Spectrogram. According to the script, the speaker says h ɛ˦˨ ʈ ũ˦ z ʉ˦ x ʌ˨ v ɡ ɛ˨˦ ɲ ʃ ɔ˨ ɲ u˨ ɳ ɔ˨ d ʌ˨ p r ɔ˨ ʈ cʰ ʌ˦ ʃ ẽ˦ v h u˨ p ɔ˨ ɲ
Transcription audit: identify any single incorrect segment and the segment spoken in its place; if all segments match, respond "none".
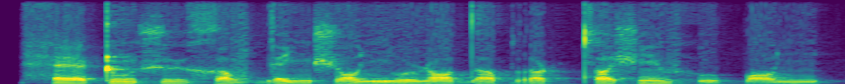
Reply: z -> ʃ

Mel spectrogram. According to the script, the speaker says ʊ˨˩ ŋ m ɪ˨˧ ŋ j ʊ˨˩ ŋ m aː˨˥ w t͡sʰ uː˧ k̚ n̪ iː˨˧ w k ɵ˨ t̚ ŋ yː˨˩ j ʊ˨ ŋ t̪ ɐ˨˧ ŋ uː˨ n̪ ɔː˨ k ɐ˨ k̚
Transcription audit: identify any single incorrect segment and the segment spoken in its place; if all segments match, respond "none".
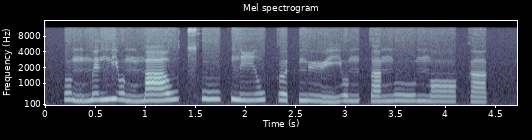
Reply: none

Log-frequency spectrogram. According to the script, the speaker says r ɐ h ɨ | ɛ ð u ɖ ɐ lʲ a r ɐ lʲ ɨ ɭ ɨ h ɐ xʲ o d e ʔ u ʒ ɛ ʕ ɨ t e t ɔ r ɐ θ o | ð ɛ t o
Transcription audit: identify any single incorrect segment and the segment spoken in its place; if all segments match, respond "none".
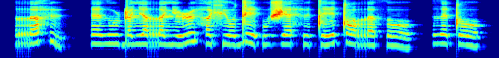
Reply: ʕ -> h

